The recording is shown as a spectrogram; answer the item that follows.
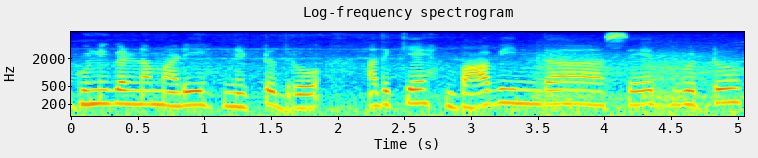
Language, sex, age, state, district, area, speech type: Kannada, female, 18-30, Karnataka, Tumkur, urban, spontaneous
